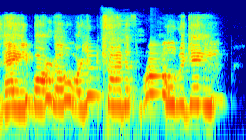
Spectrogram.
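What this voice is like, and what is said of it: Imitates another person's voice. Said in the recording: “Kendall does this voice every pregame show”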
